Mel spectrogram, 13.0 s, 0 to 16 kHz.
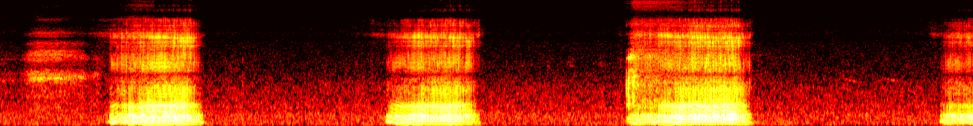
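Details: Female snoring: loud rattling snores about every four seconds, roughly 16 a minute, separated by quiet exhalations; ordinary snoring.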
